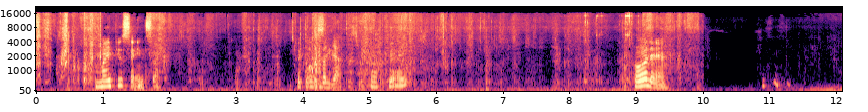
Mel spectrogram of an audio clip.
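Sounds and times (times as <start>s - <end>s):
cloth bag rustling: 0.0s - 10.0s.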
